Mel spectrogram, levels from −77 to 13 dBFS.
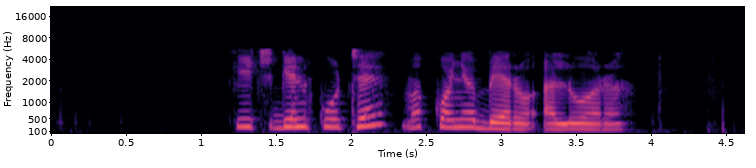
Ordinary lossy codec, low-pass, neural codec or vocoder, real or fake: none; 5.4 kHz; none; real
